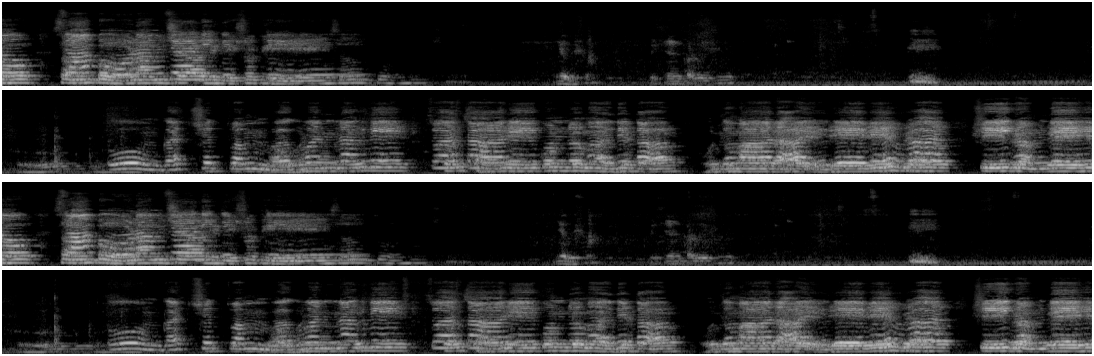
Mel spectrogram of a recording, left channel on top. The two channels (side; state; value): both; normal; correlation 0.24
